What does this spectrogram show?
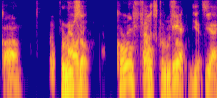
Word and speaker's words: Caruso: Um, Caruso.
